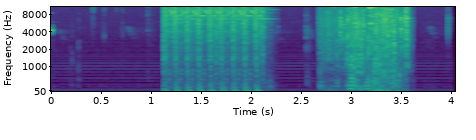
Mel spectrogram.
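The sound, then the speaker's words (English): Automatic fire from an M60 machine gun in a video game: two long, loud bursts of rapid shots separated by a brief pause, with quiet background between them. “M60 equipped, add 100 rounds. Now we have our M60.”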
